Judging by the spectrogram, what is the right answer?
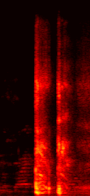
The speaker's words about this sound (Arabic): ونعتذر عن وجود السعال بيننا، إذن البرد قد نزل.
